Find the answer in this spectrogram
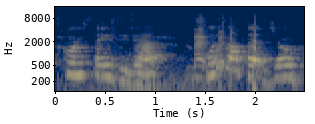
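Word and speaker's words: Scorsese: about actors he says Mar Martin scor cheesy yeah but no it's scorey Dad what about that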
